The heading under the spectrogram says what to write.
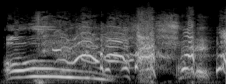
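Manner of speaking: high squealing laugh through the words; laughing shock. Real, not acted. Cohost laughs in shock after Kevin disses French.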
